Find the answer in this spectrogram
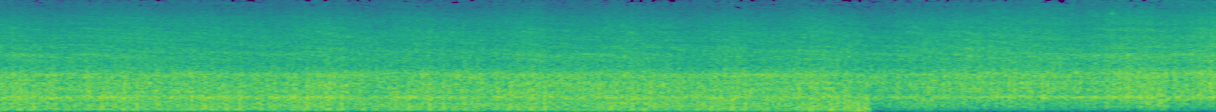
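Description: Passenger train coaches rolling past close by: a steady rumble of wheels on rail with a faint humming tone, the deepest part of the rumble dropping away about nine seconds in.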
